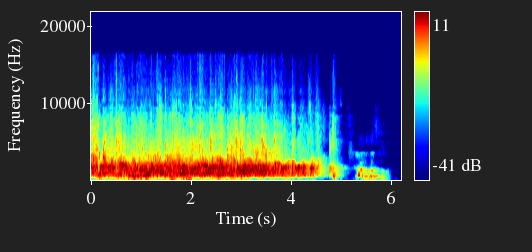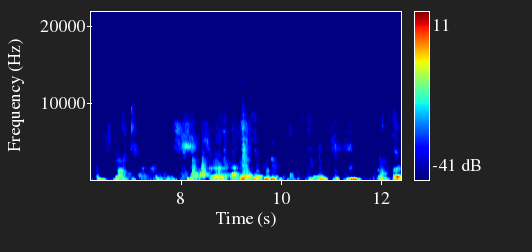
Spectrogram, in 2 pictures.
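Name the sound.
audience applause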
